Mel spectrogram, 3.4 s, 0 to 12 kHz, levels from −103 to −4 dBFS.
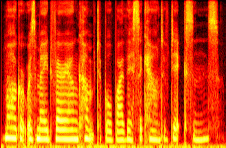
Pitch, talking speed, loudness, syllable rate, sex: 210 Hz, 175 wpm, -19 LUFS, 5.9 syllables/s, female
